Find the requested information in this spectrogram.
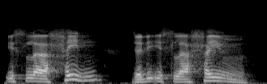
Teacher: Maksudnya kita menukarkan daripada bunyi nun kepada bunyi mim. Asalnya hin. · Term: iqlab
